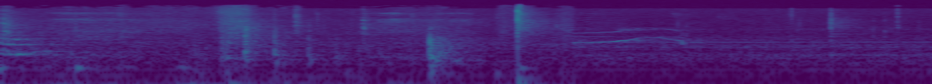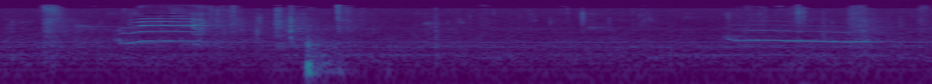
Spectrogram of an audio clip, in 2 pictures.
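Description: Kittens mewing: three short, faint, high-pitched mews, about three, five and a half and eight and a half seconds in.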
